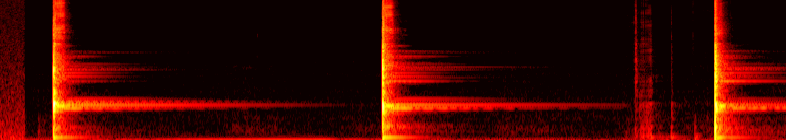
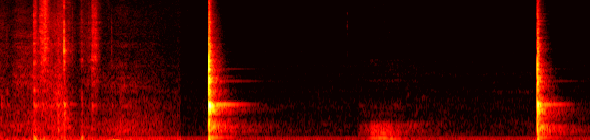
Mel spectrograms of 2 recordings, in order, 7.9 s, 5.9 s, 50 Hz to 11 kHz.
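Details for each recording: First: 1970s Ludwig 12x8 Jazzette tom shell tapped before packing the lugs, tension rods and dampener off, mount tightened: four taps with lingering metallic lug-spring ring, long decay, and slight rattle from loose lug inserts. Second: 1970s Ludwig 12x8 Jazzette tom shell tapped after packing the lugs, tension rods off: two sharp taps with short mid tone dying quickly, metallic spring ringing largely gone.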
